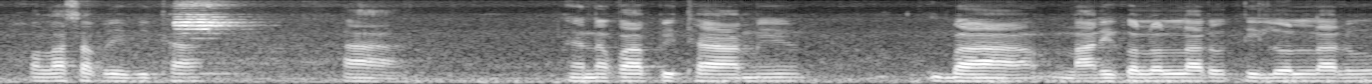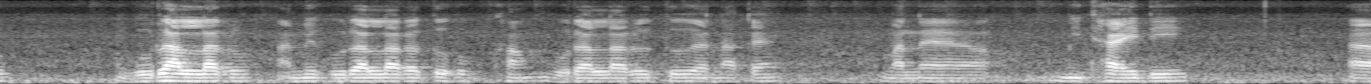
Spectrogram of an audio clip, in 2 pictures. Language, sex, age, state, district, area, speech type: Assamese, male, 45-60, Assam, Kamrup Metropolitan, rural, spontaneous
